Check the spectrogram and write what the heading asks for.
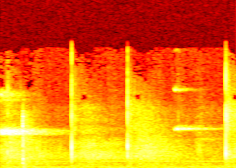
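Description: A basketball dribbled on a hardwood gym floor, a few faint bounces about half a second apart, with a short high sneaker squeak near the end.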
